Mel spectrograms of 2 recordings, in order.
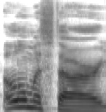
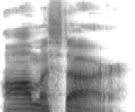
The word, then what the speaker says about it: Omastar: from babies to fossils despite starting with an O neither of these Pokemon have an o sound in their name this means that instead of omanite and omastar you should be referring to them as ammonite and Alma star or Lord Helix depending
